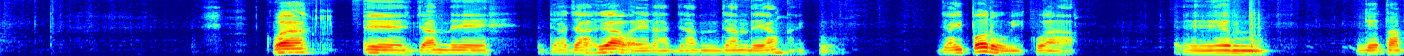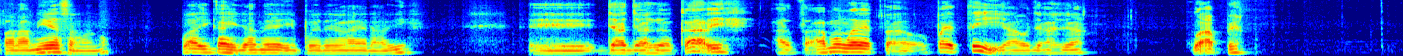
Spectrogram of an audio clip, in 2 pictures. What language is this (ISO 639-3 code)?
gui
